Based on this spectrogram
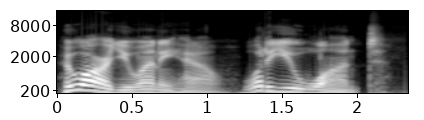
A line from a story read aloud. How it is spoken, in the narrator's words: I called out as loudly as I could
